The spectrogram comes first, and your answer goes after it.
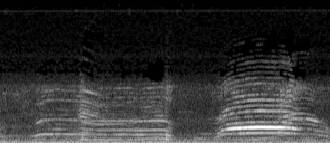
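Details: Hungry cats, kittens and adults with a ginger cat, calling for food: two long, level, strongly harmonic meows, the second louder and bending upward, over a low background hum.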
